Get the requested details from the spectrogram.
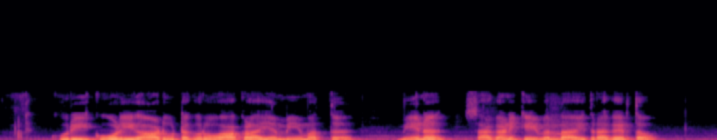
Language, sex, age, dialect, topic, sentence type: Kannada, male, 31-35, Dharwad Kannada, agriculture, statement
